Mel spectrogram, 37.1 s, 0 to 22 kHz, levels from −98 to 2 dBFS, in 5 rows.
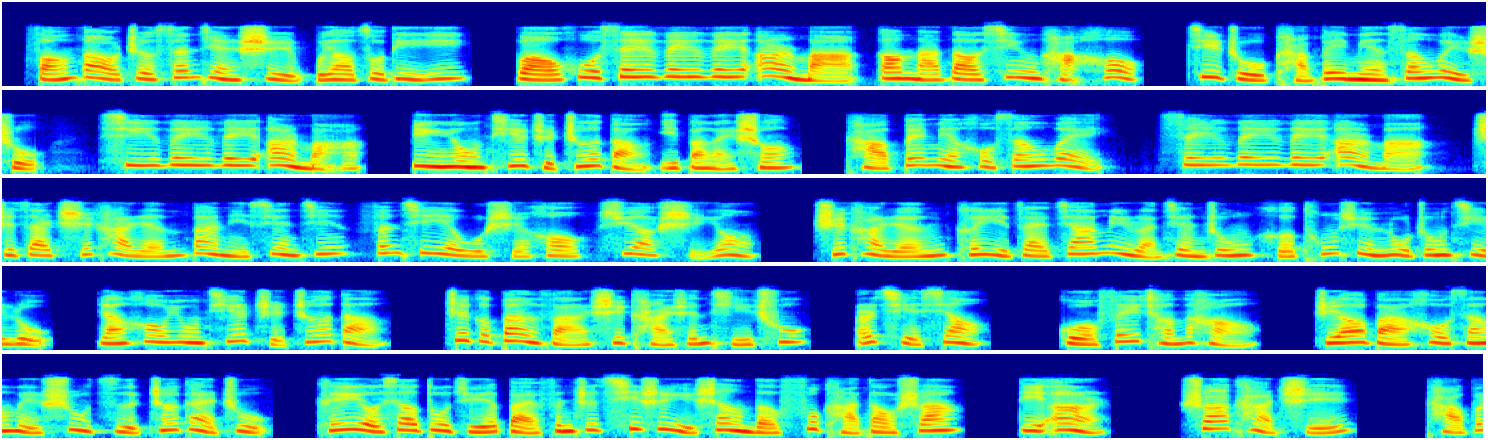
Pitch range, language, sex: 225-295 Hz, Chinese, male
